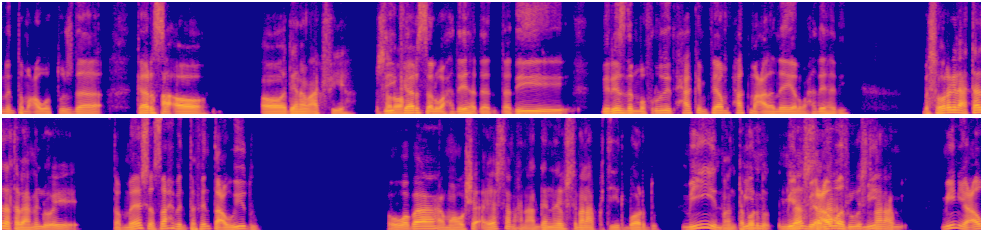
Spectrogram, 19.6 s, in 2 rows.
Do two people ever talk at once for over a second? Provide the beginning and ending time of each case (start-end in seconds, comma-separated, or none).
16.9-18.7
